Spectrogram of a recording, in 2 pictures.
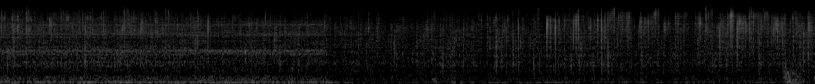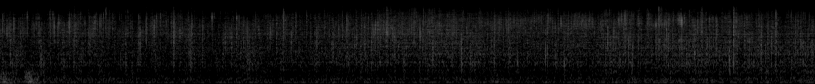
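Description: Thin egg omelette sizzling steadily in a non-stick frying pan over a gas flame as it cooks through. A low hum stops about three seconds in, and there is a brief knock about eight seconds in.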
